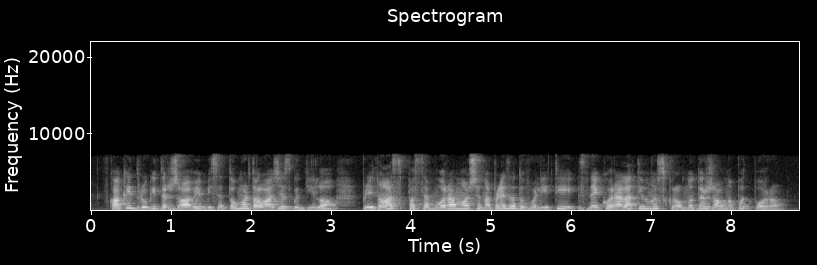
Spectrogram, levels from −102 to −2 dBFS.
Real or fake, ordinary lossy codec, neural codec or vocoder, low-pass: real; MP3, 96 kbps; none; 7.2 kHz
